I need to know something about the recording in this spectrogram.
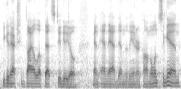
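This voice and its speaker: Before an audience at a live event, a man gives a conversational technical demo, explaining the equipment as he shows it. He has a deep, steady voice and talks fast, with slight background noise.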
